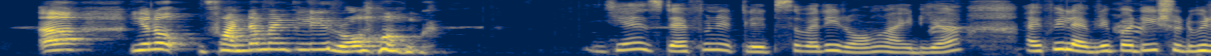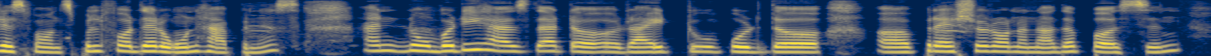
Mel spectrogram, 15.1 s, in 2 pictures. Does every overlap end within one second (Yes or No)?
Yes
